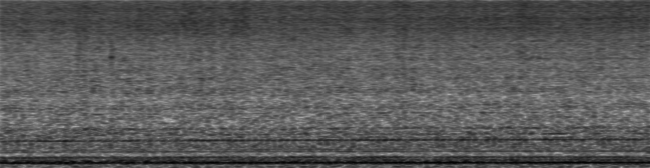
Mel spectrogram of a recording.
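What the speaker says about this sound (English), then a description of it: "Let's power up the left engine a bit more than the right." Aircraft engines in Microsoft Flight Simulator hum steadily at moderate volume, a continuous droning tone with no talk over it.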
